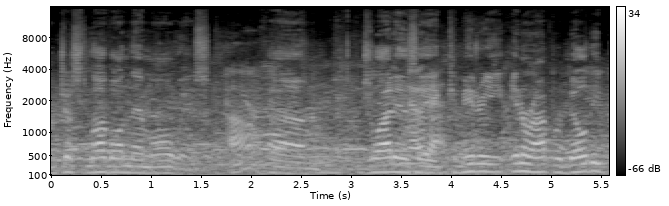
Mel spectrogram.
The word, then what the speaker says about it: Julota: Julota, Yes, say it right?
